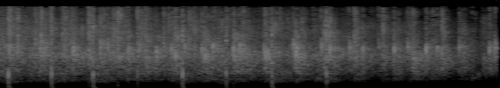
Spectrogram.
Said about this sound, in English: And so on behalf of Grove Bible Church, we glorify God for your service here, and we thank you. Let's give them a round of applause at this time.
